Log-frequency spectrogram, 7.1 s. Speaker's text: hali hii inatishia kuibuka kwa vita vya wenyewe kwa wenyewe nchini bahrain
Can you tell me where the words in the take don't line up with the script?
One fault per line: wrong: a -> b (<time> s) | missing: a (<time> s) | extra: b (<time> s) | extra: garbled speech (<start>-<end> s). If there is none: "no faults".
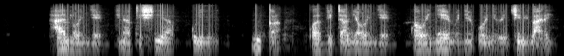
wrong: hii -> wenyewe (0.9 s)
